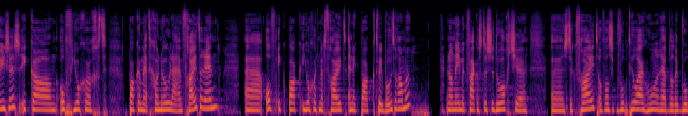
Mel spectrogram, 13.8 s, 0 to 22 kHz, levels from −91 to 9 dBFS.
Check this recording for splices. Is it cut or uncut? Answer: cut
